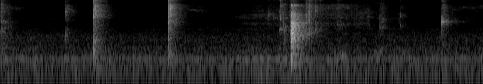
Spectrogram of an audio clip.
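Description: A few sharp, separate clicks and taps of kitchen things being handled on a counter, about five in all, the loudest about three and a half seconds in, over a steady faint hum.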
